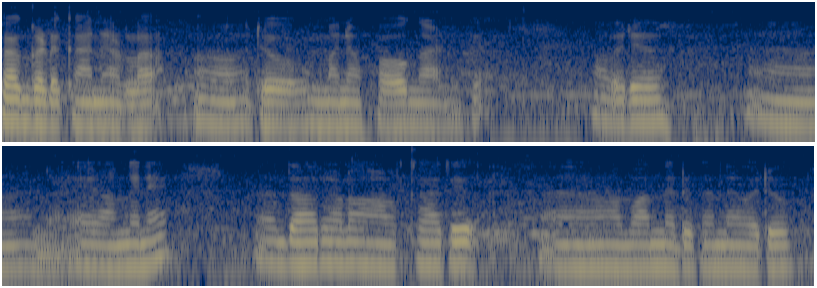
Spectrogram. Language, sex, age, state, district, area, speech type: Malayalam, female, 60+, Kerala, Pathanamthitta, rural, spontaneous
